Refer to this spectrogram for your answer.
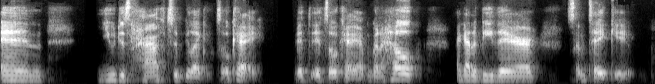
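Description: A woman speaks at a moderate pace in a fairly low, monotone voice with flat intonation, long and frequent pauses, and a quiet background. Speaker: art therapist. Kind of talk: casual interview chat, live event. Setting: live event.

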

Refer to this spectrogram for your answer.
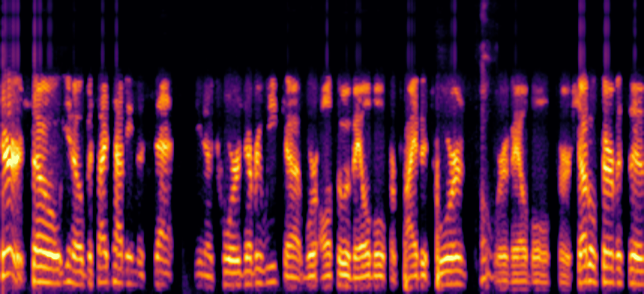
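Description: A man speaks at a medium pitch. His pitch swings very widely. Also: big swings in loudness. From Pittsburgh. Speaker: comedy bus tour owner. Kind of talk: interview.

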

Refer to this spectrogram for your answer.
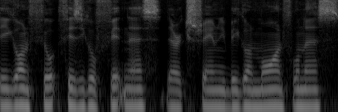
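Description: A man speaks with an Australian accent at a fairly quick pace. His voice is medium in pitch, with a dark, mellow tone. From Australia, Newcastle NSW. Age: 30s. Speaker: former rugby league player. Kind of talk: interview, casual chat.

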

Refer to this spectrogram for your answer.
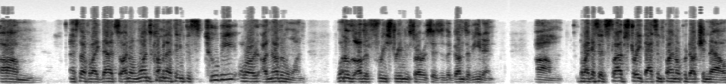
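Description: Fairly high-pitched, somewhat breathy man's voice with ordinary pitch variation, very even loudness and a fairly quick pace. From Puerto Rico. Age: 40s. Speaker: fitness coach and former kickboxing champion. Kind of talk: casual interview.

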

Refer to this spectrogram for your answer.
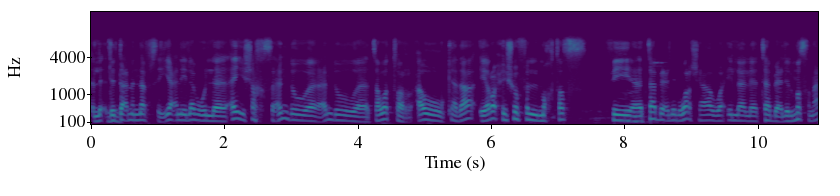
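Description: A man's dark, mellow tone at a fairly high pitch, very slow pace, fairly even intonation and hardly any pauses. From Algeria, Mila province. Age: 30s. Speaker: psychologist and sophrology trainer. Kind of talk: interview. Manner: halting, many hesitations.

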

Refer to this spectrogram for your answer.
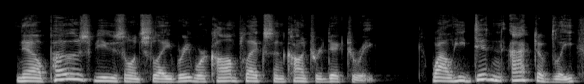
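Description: Over a quiet background, a man talks at a moderate pace in a fairly high pitch with lively intonation. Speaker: podcast host. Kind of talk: scripted narration. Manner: plain natural reading voice.

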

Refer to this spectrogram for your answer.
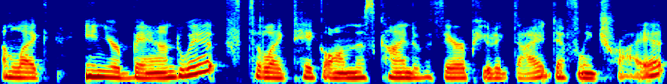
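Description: A woman with a Canadian accent speaks in a dark, mellow tone with ordinary pitch variation, her voice dry and close with no echo on a very clean recording against a silent background. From Canada. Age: 40s. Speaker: registered dietitian and author. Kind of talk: interview. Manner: accessible, clear explanations.

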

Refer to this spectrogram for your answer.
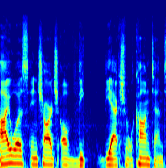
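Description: A medium-pitched man with a Slovak accent at a fairly slow pace, in a very clean recording with a silent background. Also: dry, close sound with no echo. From Slovakia. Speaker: YouTuber. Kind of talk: casual chat.

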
